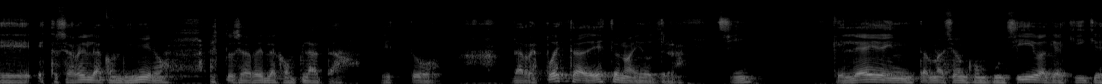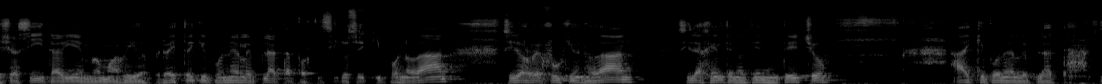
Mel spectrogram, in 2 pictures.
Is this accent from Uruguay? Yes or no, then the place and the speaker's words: yes; Uruguay; la verdad nos viene como uruguayos, y con un poquito de sensibilidad nos tiene que por lo menos conmover un poco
